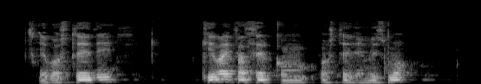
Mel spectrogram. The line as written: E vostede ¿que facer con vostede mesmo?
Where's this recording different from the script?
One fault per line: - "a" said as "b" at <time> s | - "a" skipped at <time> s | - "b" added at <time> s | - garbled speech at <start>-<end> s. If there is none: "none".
- "vai" added at 2.2 s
